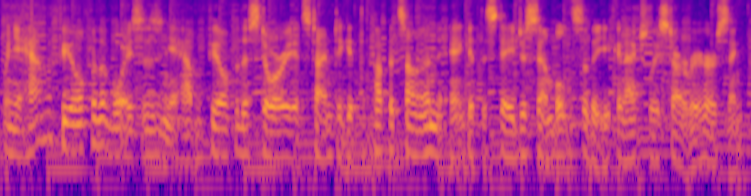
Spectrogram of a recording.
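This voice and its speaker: A man narrates a how-to lesson in a conversational, encouraging way. His voice is fairly low with a lot of gravelly creak, over faint music. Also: fast talker, hardly any pauses. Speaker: puppetry instructor. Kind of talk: informal instructional narration.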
